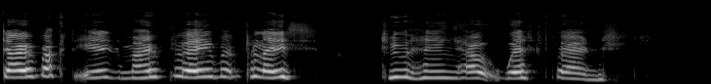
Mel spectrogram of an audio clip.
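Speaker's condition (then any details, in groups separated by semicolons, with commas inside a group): Cerebral palsy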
